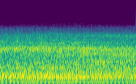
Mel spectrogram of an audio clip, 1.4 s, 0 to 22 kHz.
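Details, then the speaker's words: Kohler SDMO 6000 HX 6000 W generator powering a whole house (lights, fridges) with the air conditioner switched to full: steady drone that slows slightly under the load, with no misses or surging; normal, runs well. "On entend le groupe électrogène ralentir légèrement, c'est normal. The air conditioner is on load and the electrogenerator is slowing down a bit. This is normal"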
